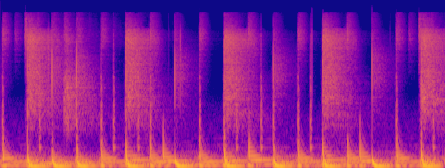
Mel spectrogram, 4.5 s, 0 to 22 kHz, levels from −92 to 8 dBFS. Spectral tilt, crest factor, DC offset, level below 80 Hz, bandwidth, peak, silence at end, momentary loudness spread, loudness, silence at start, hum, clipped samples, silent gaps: -5 dB/octave; 16 dB; 0.1%; -18 dBFS; 15.5 kHz; 0 dBFS; 0 s; 3 LU; -18 LUFS; 0 s; none; under 0.1%; none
